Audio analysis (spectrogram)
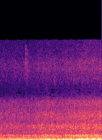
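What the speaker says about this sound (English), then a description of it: "It's splashing up over to the dock." Storm surge waves from Hurricane Delta wash and splash against a dock in Biloxi, a steady, close roar of churning water mixed with gusting wind noise on the microphone.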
